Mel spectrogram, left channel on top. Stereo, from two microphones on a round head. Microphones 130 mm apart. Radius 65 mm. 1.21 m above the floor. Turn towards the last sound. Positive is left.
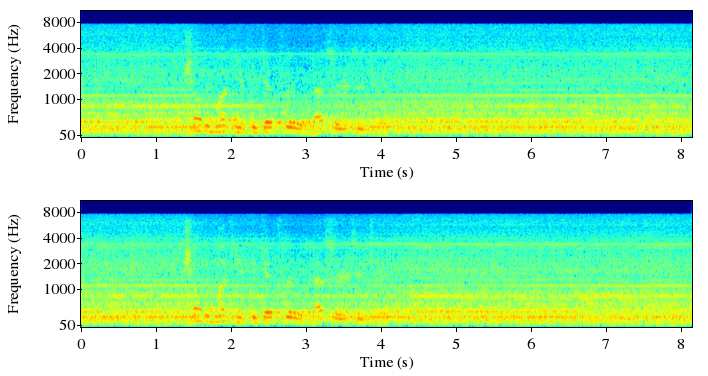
turn(degrees=-35)  # may be behind; listen again after turning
